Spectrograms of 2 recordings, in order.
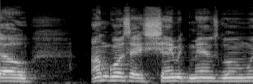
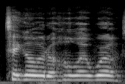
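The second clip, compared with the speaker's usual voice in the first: higher, put-on buddy voice for Miz; a light mock of an eager partner; mock Miz pitch; 6 semitones higher, 3 dB quieter than usual. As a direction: pitch it up, sweet-talking a partner. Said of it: "when he was like".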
